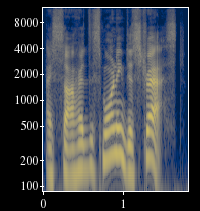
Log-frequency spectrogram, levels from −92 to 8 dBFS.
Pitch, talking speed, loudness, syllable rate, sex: 170 Hz, 195 wpm, -17 LUFS, 5.2 syllables/s, female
